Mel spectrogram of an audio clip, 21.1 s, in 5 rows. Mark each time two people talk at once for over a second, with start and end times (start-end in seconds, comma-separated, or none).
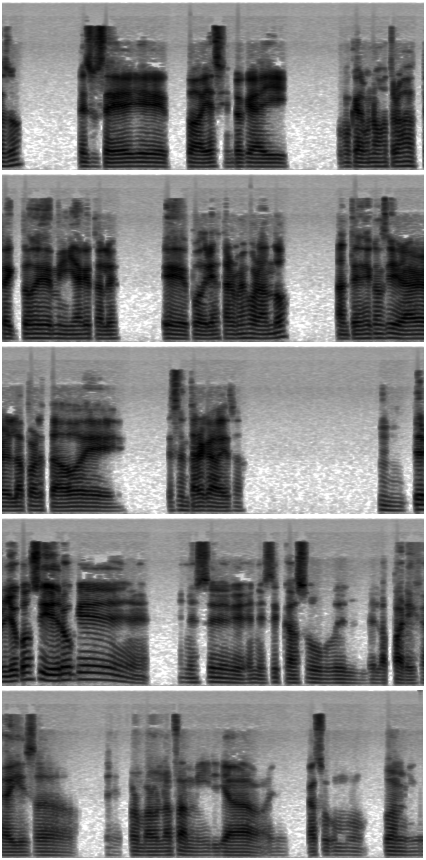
none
